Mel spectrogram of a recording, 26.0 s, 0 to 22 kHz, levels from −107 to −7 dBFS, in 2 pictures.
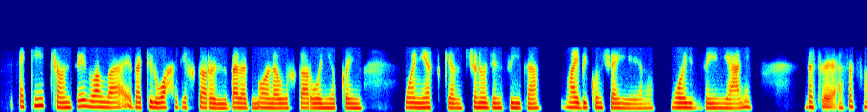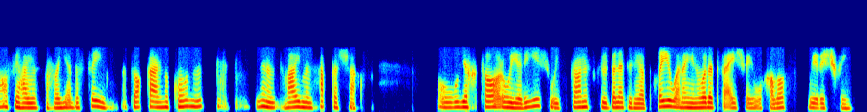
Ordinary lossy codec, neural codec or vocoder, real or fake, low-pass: Opus, 16 kbps; codec, 24 kHz, 0.9 kbps, WavTokenizer, large speech release; fake; 3.6 kHz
